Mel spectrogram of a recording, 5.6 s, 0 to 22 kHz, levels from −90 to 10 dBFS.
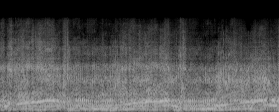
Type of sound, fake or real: fake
